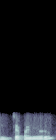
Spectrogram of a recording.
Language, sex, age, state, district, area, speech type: Telugu, male, 18-30, Andhra Pradesh, Sri Balaji, rural, conversation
